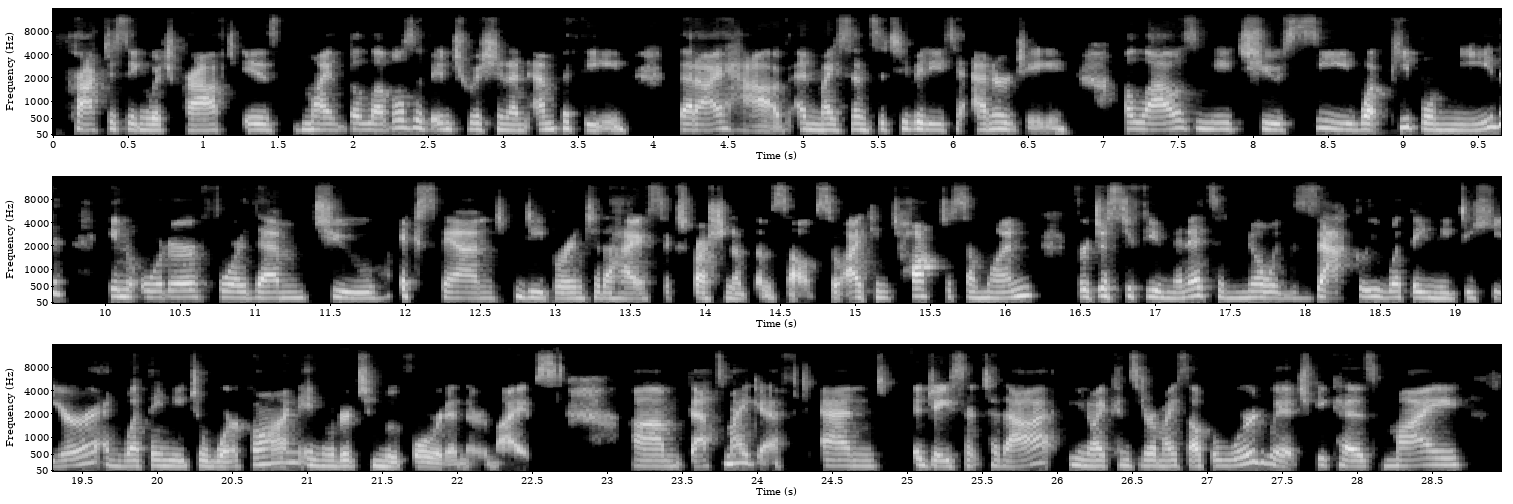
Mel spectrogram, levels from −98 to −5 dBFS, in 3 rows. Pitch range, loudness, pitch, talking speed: 165-195 Hz, -23 LUFS, 180 Hz, 185 wpm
